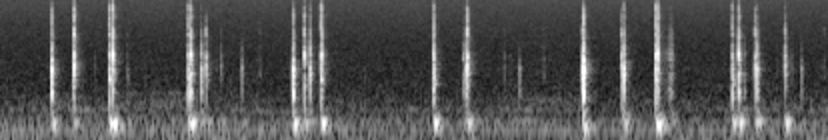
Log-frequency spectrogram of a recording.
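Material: Plastic.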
